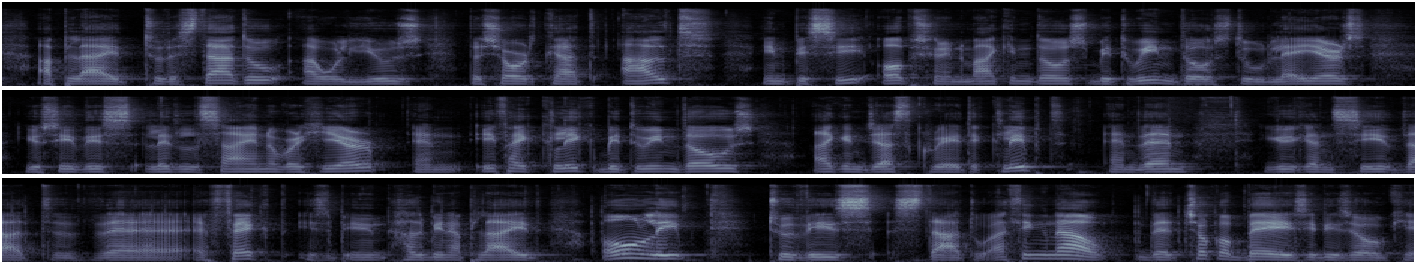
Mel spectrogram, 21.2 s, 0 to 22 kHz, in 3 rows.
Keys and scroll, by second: 13.7 space, 18.6 space.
